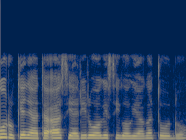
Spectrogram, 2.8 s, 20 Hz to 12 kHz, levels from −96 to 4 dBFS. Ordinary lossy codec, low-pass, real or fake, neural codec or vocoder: none; 7.2 kHz; real; none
